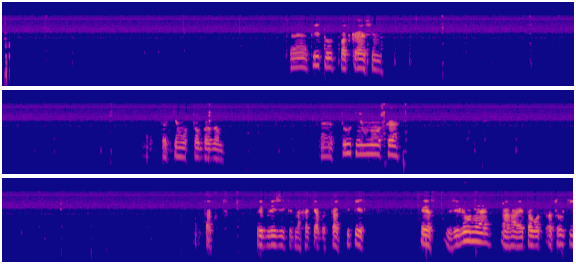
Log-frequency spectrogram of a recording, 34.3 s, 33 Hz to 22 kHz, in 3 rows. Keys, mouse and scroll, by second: 0.0 n, 0.9-3.5 drag, 4.8-8.9 drag, 9.2-10.5 middle drag, 11.1-13.6 drag, 14.5-15.5 drag, 16.2-19.0 drag, 19.5-20.6 middle drag, 21.0-23.5 drag, 24.0 click, 25.0 middle click, 26.5-27.6 drag, 31.0 s, 31.8 click.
